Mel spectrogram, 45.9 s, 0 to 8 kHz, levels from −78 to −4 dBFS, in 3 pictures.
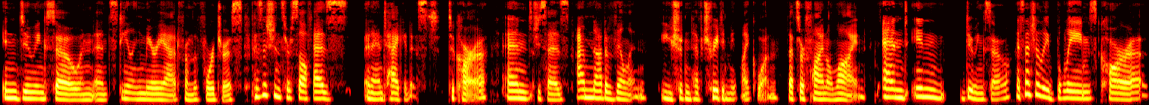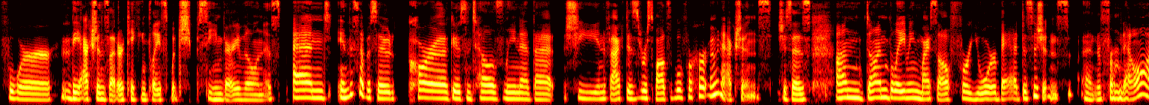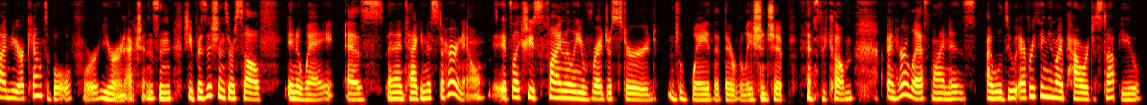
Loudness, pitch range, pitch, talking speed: -19 LUFS, 170-215 Hz, 190 Hz, 175 wpm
